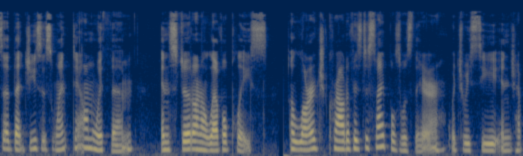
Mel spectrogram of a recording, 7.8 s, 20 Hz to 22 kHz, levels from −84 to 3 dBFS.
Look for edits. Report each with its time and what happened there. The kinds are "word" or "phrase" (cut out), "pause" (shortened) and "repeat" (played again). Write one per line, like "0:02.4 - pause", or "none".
none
